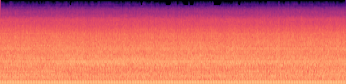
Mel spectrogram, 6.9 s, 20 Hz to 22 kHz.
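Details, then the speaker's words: Yamaha EF4000DE generator: starts and holds a smooth, steady hum at constant speed with no surging; owner believes low oil had triggered the low-oil shutoff that kept it from running; normal running. "Wow. This is nice. This is really nice. The only thing really wrong with this is I do believe it was low on oil, and the low oil shutoff was keeping it from running."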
